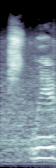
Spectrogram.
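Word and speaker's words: Lia: I laughed um princess I think it's pronounced Leah it's spelled l a and then Kaden is an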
